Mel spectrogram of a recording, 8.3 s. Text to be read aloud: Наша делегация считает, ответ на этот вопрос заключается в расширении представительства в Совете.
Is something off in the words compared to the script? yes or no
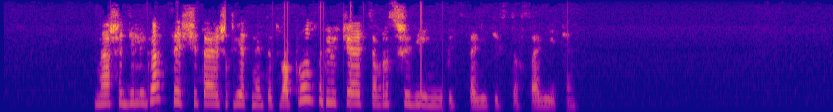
no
